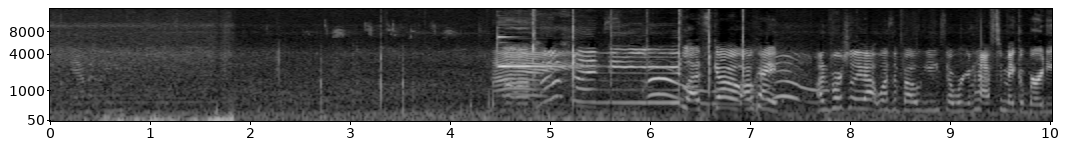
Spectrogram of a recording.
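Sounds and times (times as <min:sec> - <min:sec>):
wind buffeting microphone: 0:00.0 - 0:09.5.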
